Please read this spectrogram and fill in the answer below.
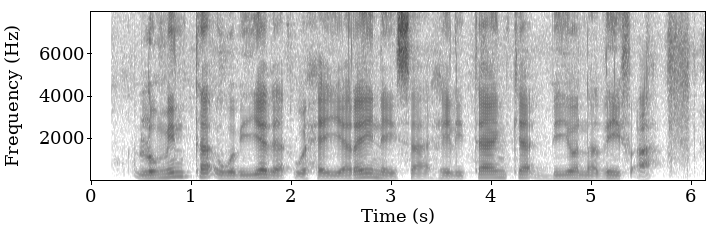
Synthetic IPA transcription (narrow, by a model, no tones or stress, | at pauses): lʊmɪnt̪ʰɐwɐβɪjɐðɐwɑħɑjːɐɾɛjnɛjsaːɦɛlɪt̪ʰaːŋkʰɐbɪjɔnɐðiːfɐ̰h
